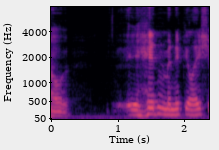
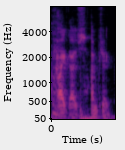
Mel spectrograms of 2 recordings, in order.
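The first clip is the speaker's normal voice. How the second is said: lower, softer dopey friend voice; mocking Jake; 6 semitones lower, 6 dB quieter, faster than usual. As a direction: parody your friend lower and duller. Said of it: "Jake voice".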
